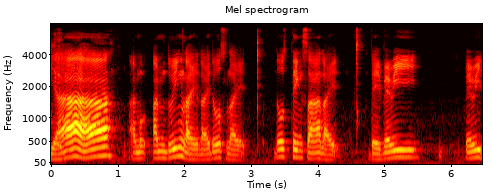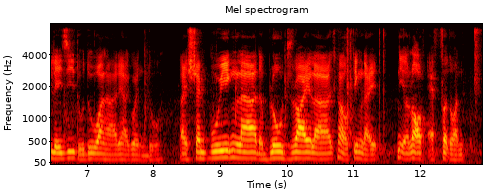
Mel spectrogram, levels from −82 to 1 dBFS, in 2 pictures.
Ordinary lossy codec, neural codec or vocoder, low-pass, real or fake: none; none; 7.2 kHz; real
